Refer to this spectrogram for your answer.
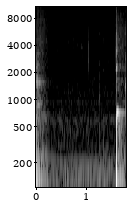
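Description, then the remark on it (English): A single sharp, hollow pop made with the mouth, imitating a cork popping from a whiskey bottle, arriving suddenly and loudly after a stretch of near silence, with a faint trailing ring. “So can I try the cork pop?”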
